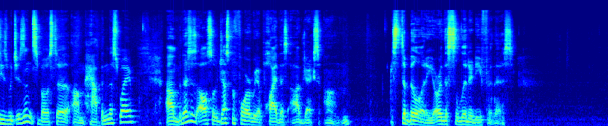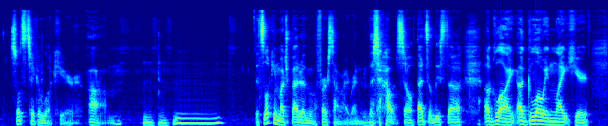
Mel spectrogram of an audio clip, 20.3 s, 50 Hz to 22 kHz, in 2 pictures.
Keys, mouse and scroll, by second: 10.9-12.7 middle drag, 13.1-13.9 scroll up 5, 13.9 middle click, 14.4-15.0 scroll down 3, 15.0-17.9 middle drag, 18.6 middle click, 19.9-20.2 drag.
